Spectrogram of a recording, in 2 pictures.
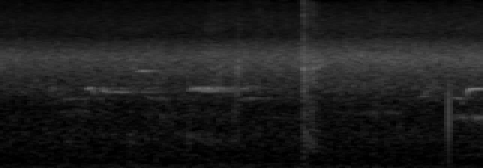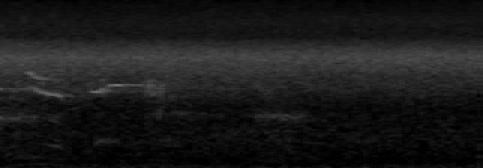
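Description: Outdoor ambience: a steady background hiss with faint, short bird chirps scattered through, and two small clicks, about two and three seconds in.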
